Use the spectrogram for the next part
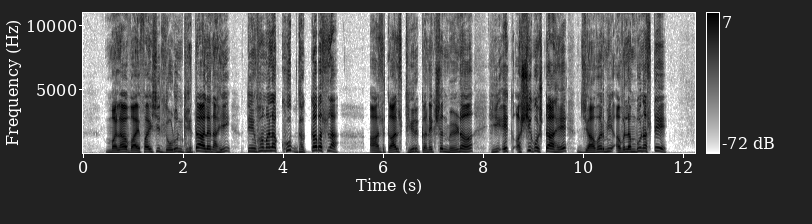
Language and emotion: Marathi, surprised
